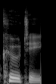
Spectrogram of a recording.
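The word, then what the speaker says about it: Kuti: F-E-L-A-K-U-T-I. Are we even supposed to say that on the air? – Oh, it's a first name Fella, last name Cootie. Yeah, that guy. Okay. – Fella Cootie.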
